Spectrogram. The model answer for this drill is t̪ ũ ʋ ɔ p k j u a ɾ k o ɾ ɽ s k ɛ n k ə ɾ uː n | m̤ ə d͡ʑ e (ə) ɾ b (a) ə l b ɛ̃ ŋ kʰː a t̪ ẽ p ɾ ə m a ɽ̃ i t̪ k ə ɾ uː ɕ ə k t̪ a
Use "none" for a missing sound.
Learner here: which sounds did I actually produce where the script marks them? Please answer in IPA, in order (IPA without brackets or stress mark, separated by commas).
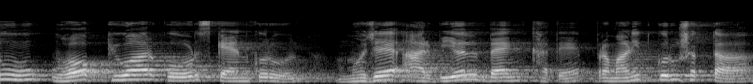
a, i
